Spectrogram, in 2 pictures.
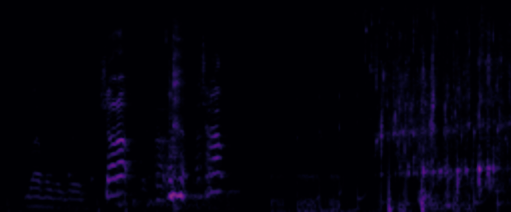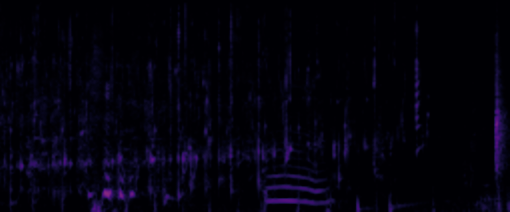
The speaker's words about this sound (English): Like, no one is this indulgent to start a podcast pouring water into a glass. Into a glass.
